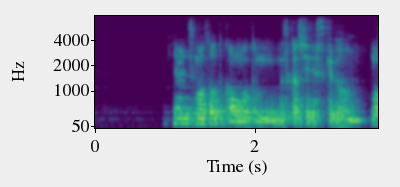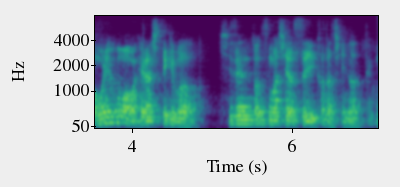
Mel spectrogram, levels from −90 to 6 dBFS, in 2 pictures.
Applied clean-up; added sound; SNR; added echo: neural mask model DeepFilterNet 3.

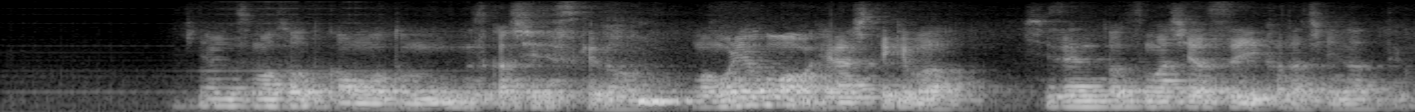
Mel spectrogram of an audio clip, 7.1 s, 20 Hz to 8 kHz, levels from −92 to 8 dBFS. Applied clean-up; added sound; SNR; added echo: neural separator model SepFormer DNS4.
